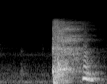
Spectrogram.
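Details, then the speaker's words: Dry cough from an adult during a live stream who says the dry cough has come back: a single short, sharp cough with no rattle, in a quiet room. "i got a dry cough came back with that so i'm sorry if i'm gonna cough"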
